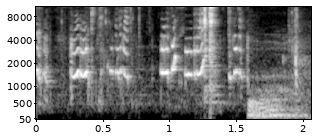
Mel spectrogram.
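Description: A plastic transparency sheet squeaking in several short, high chirps with light clicks as it is slid and lifted against the print.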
